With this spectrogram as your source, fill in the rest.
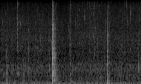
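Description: A metal spoon clinks against a pan.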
